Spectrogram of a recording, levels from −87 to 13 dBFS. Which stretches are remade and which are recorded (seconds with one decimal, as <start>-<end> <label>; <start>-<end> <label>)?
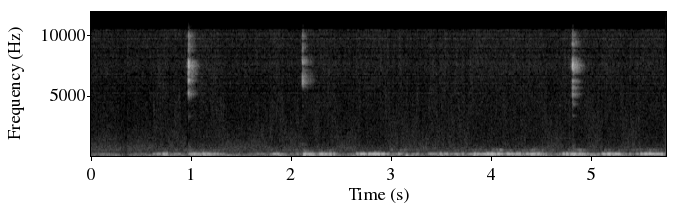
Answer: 0.0-5.8 remade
